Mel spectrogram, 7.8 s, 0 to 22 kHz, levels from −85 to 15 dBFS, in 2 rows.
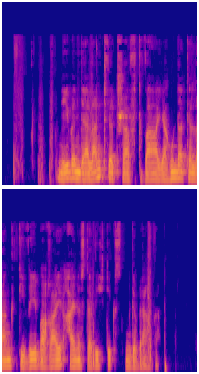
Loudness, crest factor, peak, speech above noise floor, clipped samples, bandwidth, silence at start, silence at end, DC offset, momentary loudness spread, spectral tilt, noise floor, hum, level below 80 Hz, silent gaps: -17 LUFS; 14 dB; -2 dBFS; 51 dB; under 0.1%; 11.5 kHz; 0.2 s; 0.65 s; under 0.1%; 21 LU; -6.5 dB/octave; -67 dBFS; none; -38 dBFS; none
